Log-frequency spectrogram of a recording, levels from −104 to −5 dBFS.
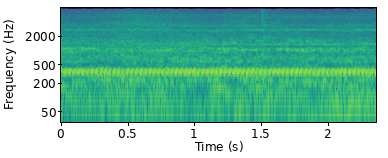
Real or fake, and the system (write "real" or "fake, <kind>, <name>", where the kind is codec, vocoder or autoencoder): fake, codec, SNAC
